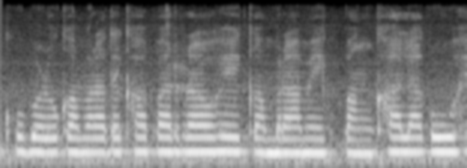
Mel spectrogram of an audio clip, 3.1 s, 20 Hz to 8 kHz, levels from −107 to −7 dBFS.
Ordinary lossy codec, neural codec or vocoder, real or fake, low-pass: none; none; real; 7.2 kHz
